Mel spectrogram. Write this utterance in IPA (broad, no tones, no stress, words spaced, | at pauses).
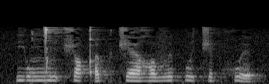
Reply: juŋ͡ǀiʔʃɔ qʼikʷt͡ʃɛʁʊ vɪkʷi t͡ʃɛkʷxʷɪ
